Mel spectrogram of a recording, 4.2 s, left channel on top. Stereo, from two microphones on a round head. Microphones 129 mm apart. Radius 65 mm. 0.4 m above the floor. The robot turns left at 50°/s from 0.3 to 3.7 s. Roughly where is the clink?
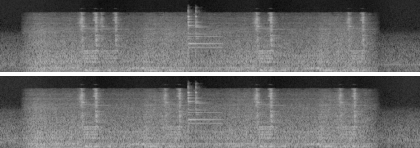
Centre.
